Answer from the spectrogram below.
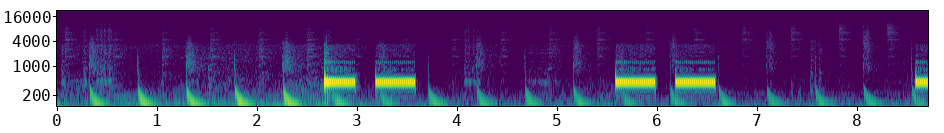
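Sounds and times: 
constant rhythmic low thumping pulse: 0:00.0 - 0:08.7
phone line ringing with double bursts of tone: 0:02.7 - 0:03.6, 0:05.6 - 0:06.6.

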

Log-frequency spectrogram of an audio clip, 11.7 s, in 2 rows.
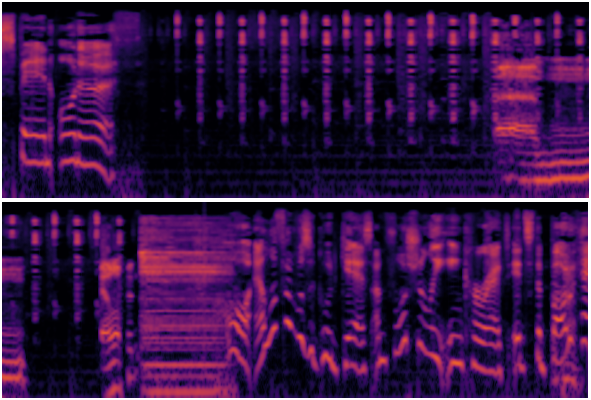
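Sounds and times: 
speech: 0:00.2 - 0:01.3, 0:05.0 - 0:06.2, 0:06.9 - 0:11.7
five-second countdown timer ticking: 0:01.4 - 0:09.0
loud sustained buzzer tone: 0:03.4 - 0:06.2, 0:06.8 - 0:08.4.

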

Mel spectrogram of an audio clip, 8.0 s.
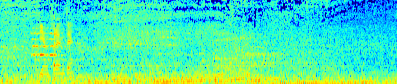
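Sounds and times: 
cars passing on street: 0:00.0 - 0:07.9
speech: 0:00.8 - 0:01.7.

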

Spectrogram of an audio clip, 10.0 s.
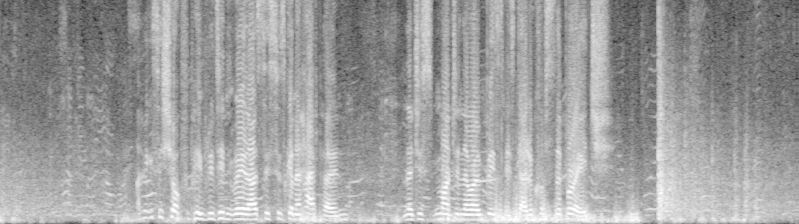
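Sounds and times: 
speech: 0:01.7 - 0:07.8
firework bangs echoing off city buildings: 0:08.2 - 0:09.9.

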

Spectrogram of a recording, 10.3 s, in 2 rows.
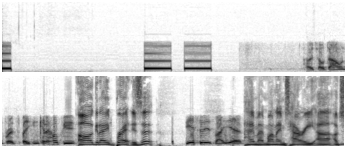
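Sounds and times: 
telephone ringing: 0:02.1 - 0:03.2
speech: 0:04.6 - 0:10.2.

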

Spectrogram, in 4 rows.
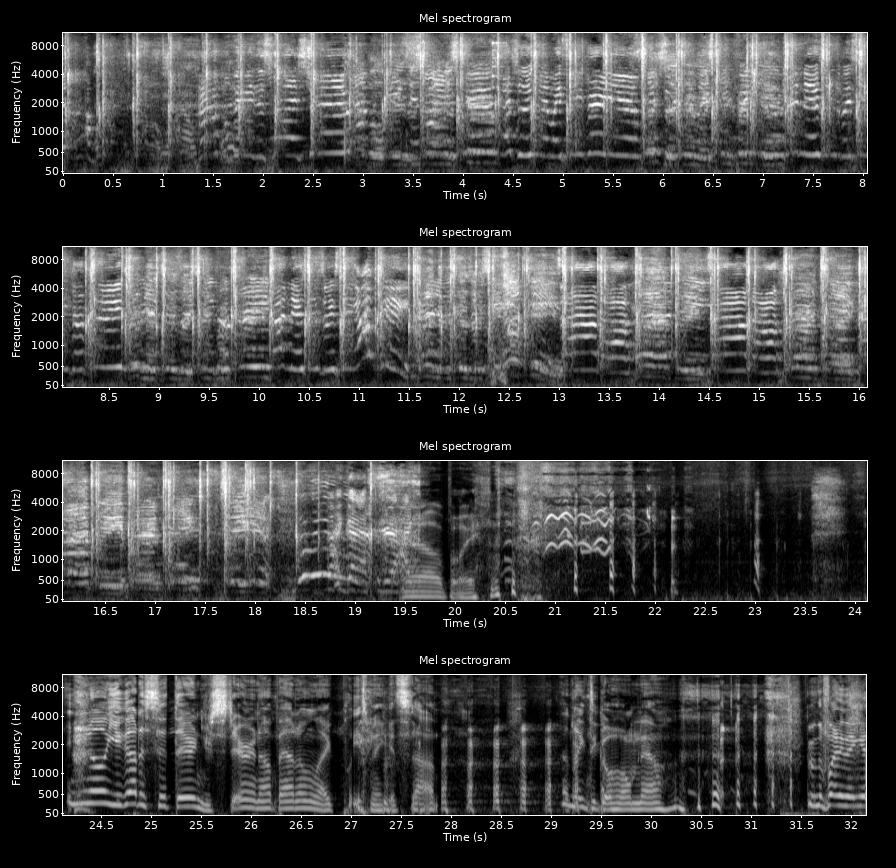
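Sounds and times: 
people clapping during restaurant birthday song: 0:00.0 - 0:19.4
speech: 0:19.9 - 0:21.0, 0:24.6 - 0:31.0, 0:31.6 - 0:32.1
laughter: 0:20.2 - 0:23.3, 0:27.0 - 0:32.1.

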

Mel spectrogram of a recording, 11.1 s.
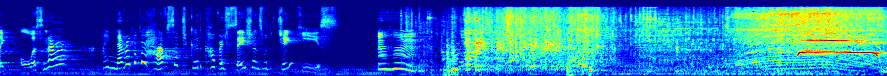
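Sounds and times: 
speech: 0:00.2 - 0:07.5
toilet flushing: 0:05.2 - 0:11.0
high-pitched whistle: 0:10.0 - 0:11.0.

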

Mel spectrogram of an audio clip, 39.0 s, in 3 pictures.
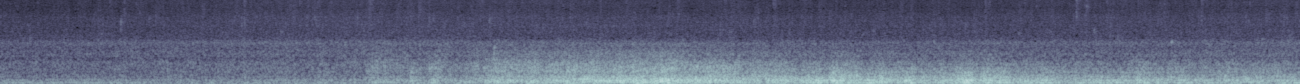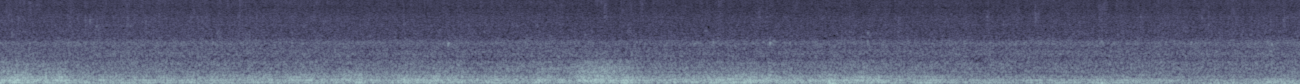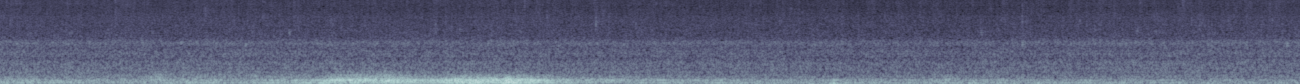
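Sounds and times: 
thunderstorm in the early hours: 0:03.6 - 0:22.5, 0:27.4 - 0:32.8.

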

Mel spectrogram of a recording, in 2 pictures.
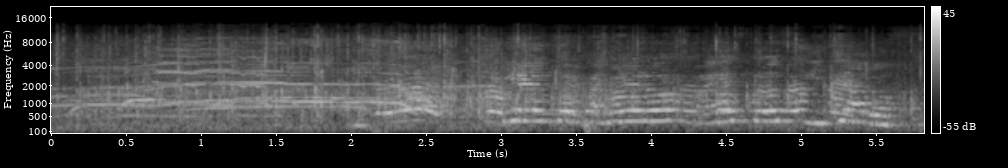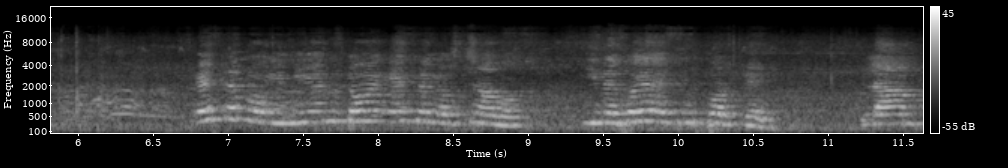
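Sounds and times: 
audience shouts and whoops at a teachers' college rally: 0:00.0 - 0:03.0
audience of students and teachers clapping at a teachers' college rally: 0:00.0 - 0:06.2
speech: 0:03.1 - 0:05.8, 0:06.8 - 0:11.6.

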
